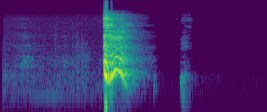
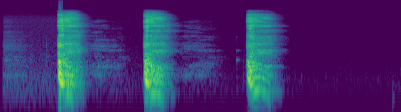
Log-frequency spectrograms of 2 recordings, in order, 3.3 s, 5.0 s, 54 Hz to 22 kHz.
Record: {"cough_length": "3.3 s", "cough_amplitude": 32768, "cough_signal_mean_std_ratio": 0.22, "three_cough_length": "5.0 s", "three_cough_amplitude": 32505, "three_cough_signal_mean_std_ratio": 0.27, "survey_phase": "beta (2021-08-13 to 2022-03-07)", "age": "65+", "gender": "Female", "wearing_mask": "No", "symptom_none": true, "smoker_status": "Never smoked", "respiratory_condition_asthma": false, "respiratory_condition_other": false, "recruitment_source": "REACT", "submission_delay": "12 days", "covid_test_result": "Negative", "covid_test_method": "RT-qPCR"}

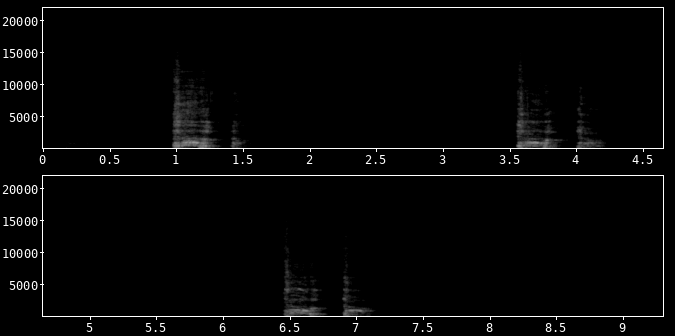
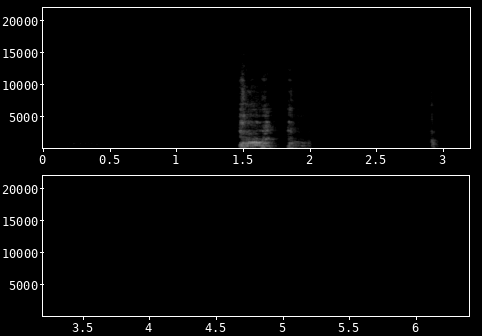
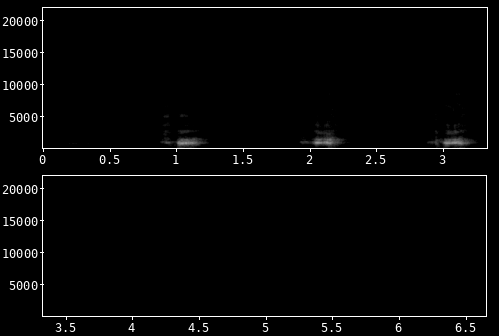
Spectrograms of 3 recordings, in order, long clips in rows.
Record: {"three_cough_length": "9.3 s", "three_cough_amplitude": 1504, "three_cough_signal_mean_std_ratio": 0.27, "cough_length": "6.4 s", "cough_amplitude": 1082, "cough_signal_mean_std_ratio": 0.18, "exhalation_length": "6.7 s", "exhalation_amplitude": 1848, "exhalation_signal_mean_std_ratio": 0.22, "survey_phase": "beta (2021-08-13 to 2022-03-07)", "age": "65+", "gender": "Male", "wearing_mask": "No", "symptom_none": true, "smoker_status": "Prefer not to say", "respiratory_condition_asthma": false, "respiratory_condition_other": false, "recruitment_source": "REACT", "submission_delay": "4 days", "covid_test_result": "Negative", "covid_test_method": "RT-qPCR", "influenza_a_test_result": "Negative", "influenza_b_test_result": "Negative"}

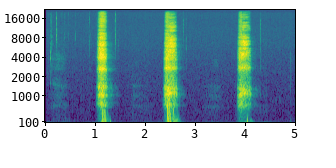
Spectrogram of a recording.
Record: {"exhalation_length": "5.0 s", "exhalation_amplitude": 4231, "exhalation_signal_mean_std_ratio": 0.28, "survey_phase": "beta (2021-08-13 to 2022-03-07)", "age": "45-64", "gender": "Female", "wearing_mask": "No", "symptom_cough_any": true, "symptom_runny_or_blocked_nose": true, "symptom_fatigue": true, "symptom_other": true, "smoker_status": "Never smoked", "respiratory_condition_asthma": false, "respiratory_condition_other": false, "recruitment_source": "Test and Trace", "submission_delay": "2 days", "covid_test_result": "Positive", "covid_test_method": "RT-qPCR"}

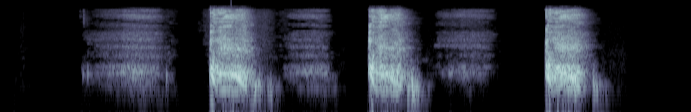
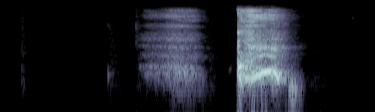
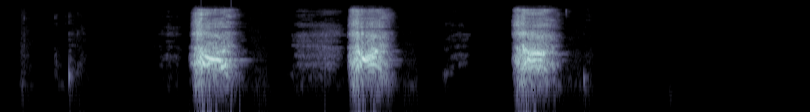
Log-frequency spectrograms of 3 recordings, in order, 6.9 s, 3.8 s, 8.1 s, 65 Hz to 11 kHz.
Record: {"three_cough_length": "6.9 s", "three_cough_amplitude": 32310, "three_cough_signal_mean_std_ratio": 0.37, "cough_length": "3.8 s", "cough_amplitude": 30581, "cough_signal_mean_std_ratio": 0.32, "exhalation_length": "8.1 s", "exhalation_amplitude": 32768, "exhalation_signal_mean_std_ratio": 0.3, "survey_phase": "beta (2021-08-13 to 2022-03-07)", "age": "18-44", "gender": "Male", "wearing_mask": "No", "symptom_cough_any": true, "symptom_fatigue": true, "symptom_headache": true, "symptom_change_to_sense_of_smell_or_taste": true, "symptom_loss_of_taste": true, "symptom_onset": "5 days", "smoker_status": "Ex-smoker", "respiratory_condition_asthma": false, "respiratory_condition_other": false, "recruitment_source": "Test and Trace", "submission_delay": "2 days", "covid_test_result": "Positive", "covid_test_method": "RT-qPCR", "covid_ct_value": 22.7, "covid_ct_gene": "N gene"}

